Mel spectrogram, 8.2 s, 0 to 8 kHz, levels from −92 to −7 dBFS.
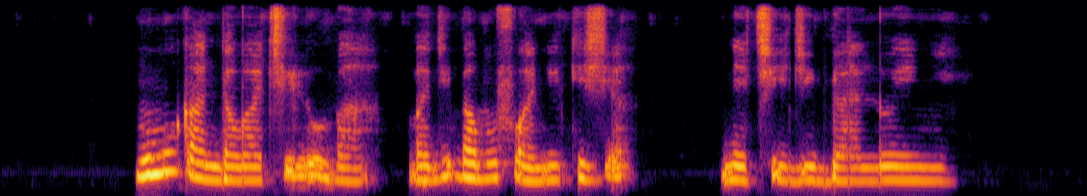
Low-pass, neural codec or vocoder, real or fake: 7.2 kHz; codec, 44.1 kHz, 2.6 kbps, SNAC; fake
